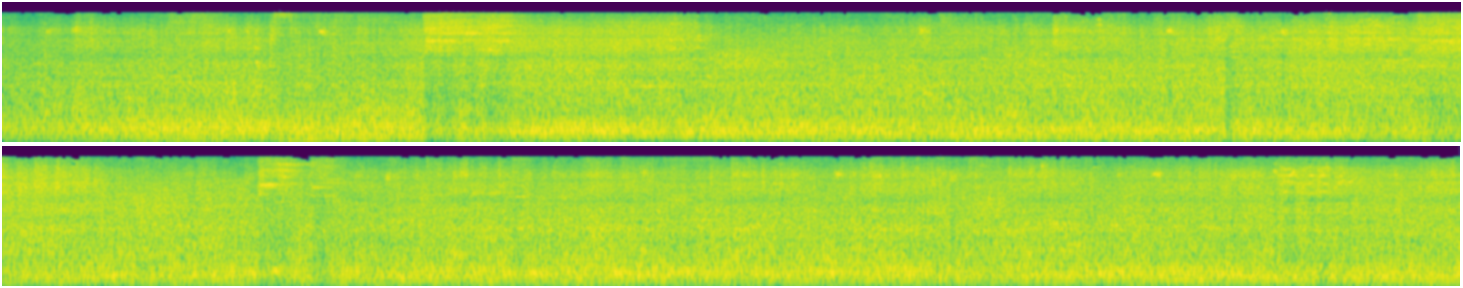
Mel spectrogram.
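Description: Loaded rail-carrying flatcars of a continuous-welded-rail train rolling past: steel wheels on the track with a steady rumble and clatter, and a few brief high-pitched wheel squeals.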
